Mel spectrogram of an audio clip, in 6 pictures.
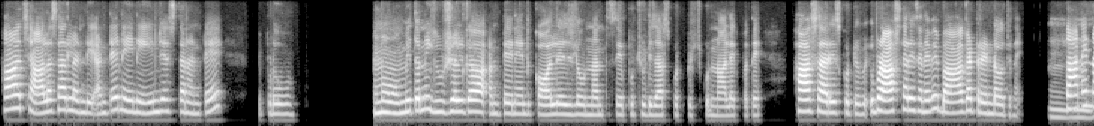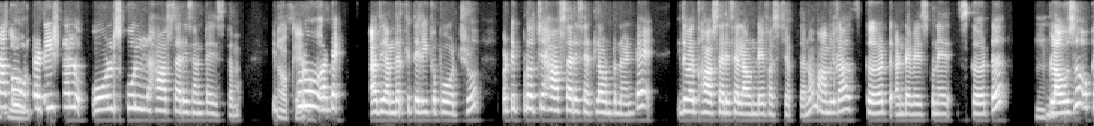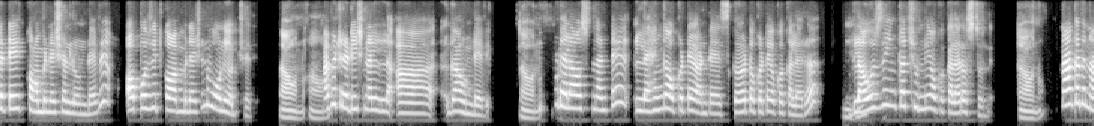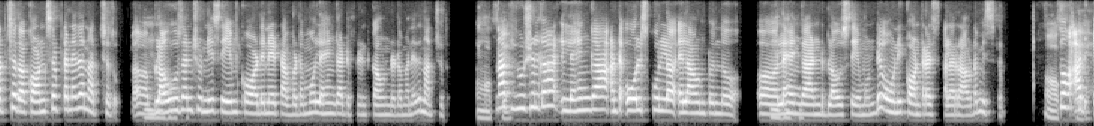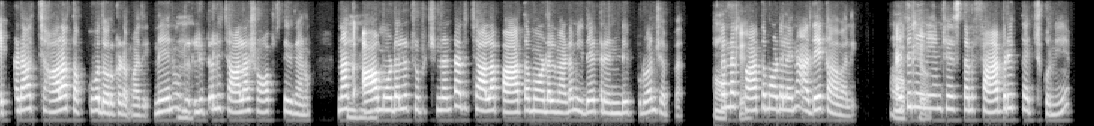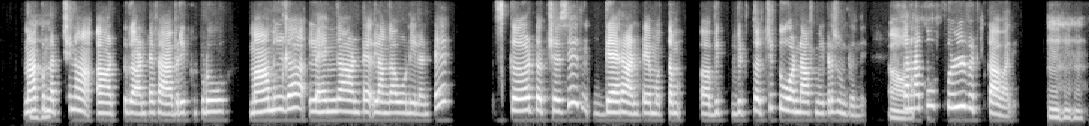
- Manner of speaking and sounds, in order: in English: "మమ్మీతోని యూజువల్‌గా"; in English: "చుడీదార్స్"; in English: "హాఫ్ శారీస్"; in English: "హాఫ్ శారీస్"; in English: "ట్రెండ్"; other background noise; in English: "ట్రెడిషనల్ ఓల్డ్"; in English: "హాఫ్ శారీస్"; in English: "బట్"; in English: "హాఫ్ శారీస్"; in English: "హాఫ్ శారీస్"; in English: "ఫస్ట్"; in English: "స్కర్ట్"; in English: "అపోజిట్ కాంబినేషన్"; in English: "ట్రెడిషనల్"; in Hindi: "లెహెంగా"; in English: "స్కర్ట్"; in English: "కాన్సెప్ట్"; tapping; in English: "బ్లౌజ్ అండ్ చున్నీస్ సేమ్ కోఆర్డినేట్"; in Hindi: "లెహెంగా"; in English: "డిఫరెంట్‌గా"; in English: "యూజువల్‌గా"; in Hindi: "లెహెంగా"; in English: "ఓల్డ్"; in Hindi: "లెహెంగా"; in English: "అండ్ బ్లౌజ్"; in English: "ఓన్లీ కాంట్రాస్ట్ కలర్"; in English: "సో"; in English: "లి లిటరల్లీ"; in English: "షాప్స్"; in English: "మోడల్‌లో"; in English: "మోడల్"; in English: "ట్రెండ్"; in English: "మోడల్"; in English: "ఫ్యాబ్రిక్"; in English: "ఫ్యాబ్రిక్"; in Hindi: "లెహెంగా"; in English: "స్కర్ట్"; in English: "వి విడ్త్"; in English: "టూ అండ్ ఆఫ్ మీటర్స్"; in English: "ఫుల్ విడ్త్"
- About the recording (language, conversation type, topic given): Telugu, podcast, స్టైల్‌కి ప్రేరణ కోసం మీరు సాధారణంగా ఎక్కడ వెతుకుతారు?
